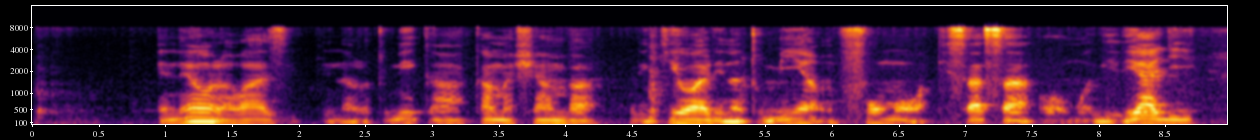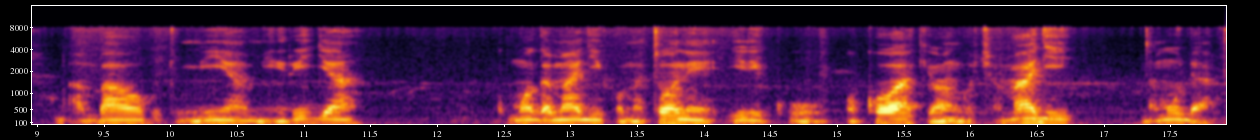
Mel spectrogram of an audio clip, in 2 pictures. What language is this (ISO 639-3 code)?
swa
